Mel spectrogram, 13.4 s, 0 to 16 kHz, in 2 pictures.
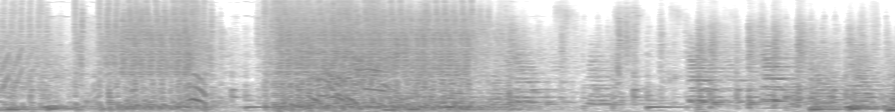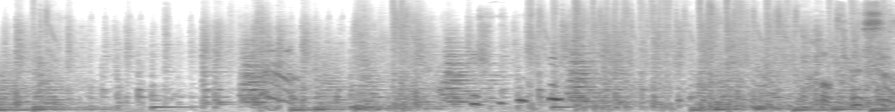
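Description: Gunfire bursts in the video game Metal Gear Solid 2, dense and continuous under a loud game soundtrack, with repeated shots throughout and possible voices mixed in.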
